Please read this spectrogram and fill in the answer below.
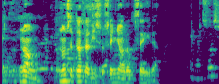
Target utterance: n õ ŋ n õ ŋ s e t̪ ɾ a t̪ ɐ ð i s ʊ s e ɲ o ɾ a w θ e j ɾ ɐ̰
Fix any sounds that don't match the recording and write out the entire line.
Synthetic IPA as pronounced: n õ ŋ n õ ŋ s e t̪ ɾ a t̪ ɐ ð i s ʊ s e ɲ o ɾ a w θ e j ɾ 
